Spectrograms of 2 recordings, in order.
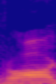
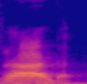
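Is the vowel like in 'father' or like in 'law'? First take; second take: law; father. First: The vowel is a rounded 'aw' sound. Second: The vowel is an unrounded open 'ah' sound. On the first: "British इंग्लिशमध्ये आपण रॉड असं म्हणतो, ऑ हा sound वापरतो" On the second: "American इंग्लिशमध्ये राड म्हणजे ऑच्या ऐवजी तिथं फक्त आ वापरला जातो"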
